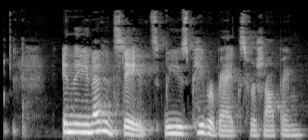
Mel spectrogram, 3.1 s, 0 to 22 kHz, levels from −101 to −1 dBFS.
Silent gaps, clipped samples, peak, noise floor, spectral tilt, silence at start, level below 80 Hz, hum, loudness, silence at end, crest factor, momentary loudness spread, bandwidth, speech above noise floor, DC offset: none; under 0.1%; -2 dBFS; -42 dBFS; -5 dB/octave; 0.2 s; -58 dBFS; none; -17 LUFS; 0.05 s; 16 dB; 11 LU; 16.5 kHz; 26 dB; under 0.1%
